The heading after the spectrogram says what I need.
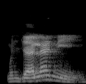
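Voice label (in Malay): "menjalani", Malay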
